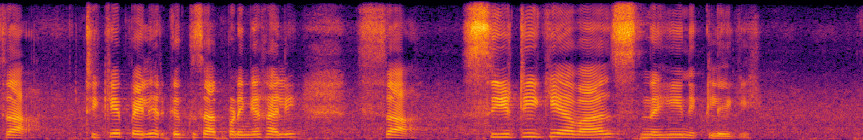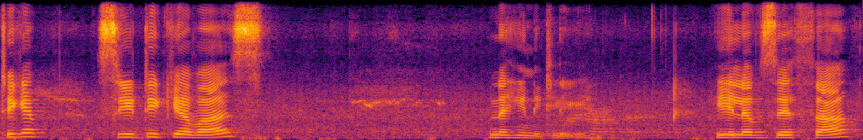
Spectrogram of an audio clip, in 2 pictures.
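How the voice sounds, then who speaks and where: Her first language is Urdu, and she patiently teaches beginners the Arabic letter sounds needed for Quran reading, repeating each slowly. A fairly high-pitched voice comes through a rough recording marked by a little hiss or hum.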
